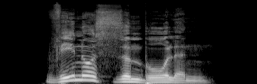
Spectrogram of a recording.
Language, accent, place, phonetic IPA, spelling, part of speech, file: German, Germany, Berlin, [ˈveːnʊszʏmˌboːlən], Venussymbolen, noun, De-Venussymbolen.ogg
- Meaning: dative plural of Venussymbol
